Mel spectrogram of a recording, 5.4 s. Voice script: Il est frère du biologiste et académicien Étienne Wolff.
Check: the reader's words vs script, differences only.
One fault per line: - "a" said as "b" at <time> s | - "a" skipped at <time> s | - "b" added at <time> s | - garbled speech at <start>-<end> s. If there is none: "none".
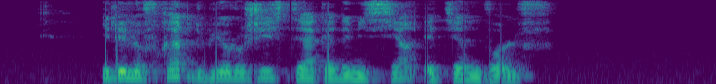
- "le" added at 0.9 s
